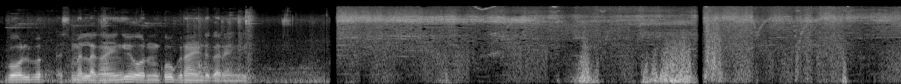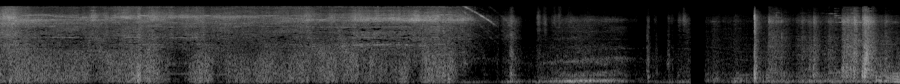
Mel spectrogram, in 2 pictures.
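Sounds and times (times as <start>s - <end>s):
wire brush grinder hissing: 3.4s - 14.1s.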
